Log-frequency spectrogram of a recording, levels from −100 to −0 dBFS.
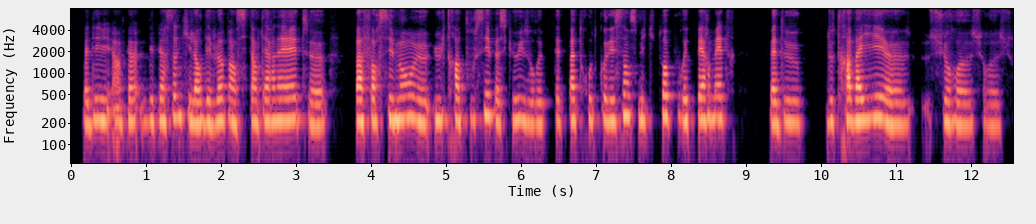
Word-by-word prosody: bah, 195 - -1
des 220 +1 0
un - - -3
p 210 +1 -1
des 210 +1 -4
personnes 215 +3 0
qui 240 - -5
leur 200 -1 +5
développent 210 +2 +1
un 210 -2 +3
site 205 +2 -10
internet? 215 +2 +1
Heu, 185 0 -1 0.4
pas 215 0 +8
forcément, 220 +2 +1
heu, 205 -3 0
ultra 220 0 +1
poussé, 225 +3 -3
parce 205 -4 -4
qu'eux 215 +2 -2
ils 215 -2 -2
auraient, 195 0 -4
peut-être, 195 +1 -11
pas 215 - +4
trop 220 +1 -7
de - - -22
connaissances 230 +3 0
mais 215 -1 -1
qui, 220 +1 -24
toi, 245 -1 +3
pourrait 230 -4 0
te 210 - -24
permettre, 230 +1 +1 0.5
bah, 200 - +6
de 205 0 -4 0.3
de 210 - -3
travailler, 220 +2 +4
heu, 195 0 -1 0.2
s - - -23
sur, 200 -1 -3
heu 190 0 -2
sur, 195 0 -15
heu, 185 0 -7
s 185 - -16
215 Hz, 210 wpm, -23 LUFS, 200-225 Hz, 0.5 s, pas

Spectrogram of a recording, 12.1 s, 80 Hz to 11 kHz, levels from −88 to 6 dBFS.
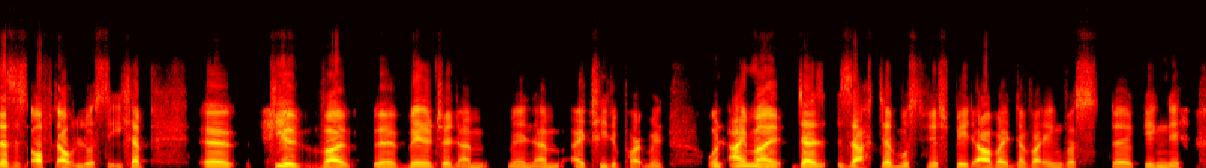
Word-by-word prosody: das 135 -1 +5
ist 130 - -11
oft - - +2
auch - - +5
lustig. 95 0 -8
Ich - - -7
habe - - +3 0.5
äh, 105 -1 +4 0.3
viel 130 -5 +4
war, 105 -2 +5 0.2
äh, 100 -2 +1
Manager 115 -2 +1
in 100 - -3
einem 95 -2 -6 0.2
in 105 -4 -7
einem 100 0 -5
IT-Department 85 0 -5 0.4
und - - -5
einmal, 120 -6 +5
da 125 -1 +5
sagt 125 +2 +1
da 120 -1 +3
mussten 120 0 -10
wir 110 - -2
spät 120 +1 -5
arbeiten, 105 -3 +3
da 100 -1 -5
war - - -1
irgendwas 100 -1 -7
äh, 100 -1 -2
ging 110 -1 -5
nicht. 95 -1 -7
105 Hz, 160 wpm, -26 LUFS, 100-120 Hz, 0.5 s, das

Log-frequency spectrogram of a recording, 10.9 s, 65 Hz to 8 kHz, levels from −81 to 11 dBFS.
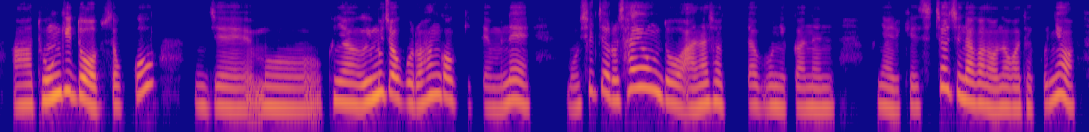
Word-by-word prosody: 아 185 +1 -1
동기도 240 -1 +7
없었고 180 - -1 0.4
인제 170 -2 -5
뭐 165 -2 -4
그냥 195 -5 0
의무적으로 225 -5 +4
한 250 +5 +2
거기 220 -7 -2
때문에 180 +3 -3 0.3
뭐 165 +1 -11
실제로 260 0 -2
사용도 290 - +2
안 165 +2 -1
하셨다 185 -2 -4
보니까는 165 -1 -6 0.3
그냥 175 -4 -7
이렇게 160 +2 -9
스쳐 325 - -2
지나간 205 - +1
언어가 165 +1 -2
됐군요. 185 +6 -1
185 Hz, 295 characters per minute, -25 LUFS, 170-235 Hz, 0.4 s, 동기도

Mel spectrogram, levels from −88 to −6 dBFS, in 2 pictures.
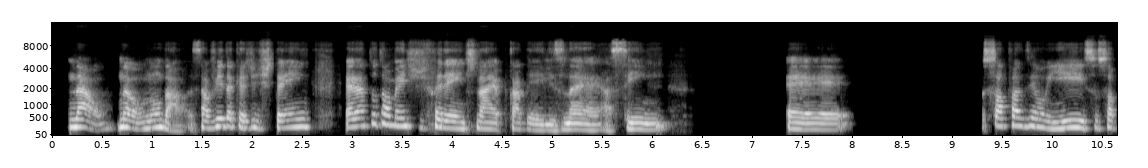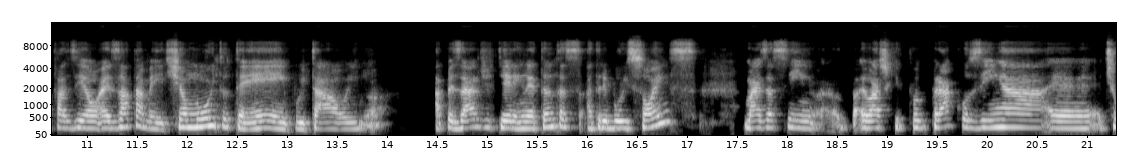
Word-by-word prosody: Não, 205 -6 +2
não, 200 -6 +2
não 200 +4 +1
dá. 180 - -1
Essa 195 - -1
vida 230 +3 +1
que 220 - -3
a - - +2
gente 190 -2 -3
tem, 210 +3 0 0.3
era 230 +3 +3
totalmente 260 -6 0
diferente 185 -4 0
na 170 -2 +3
época 160 - -2
deles, 140 -4 -3
né, 155 -3 +1
assim. 165 -3 0 1.2
Eh. 160 - 0 1.3
Só 235 -3 +1
faziam 235 -4 0
isso, 190 +2 +1
só 195 +2 +1
faziam 190 -1 0
exatamente, 185 -3 0
ah, 210 - +4
muito 225 +1 +3
tempo 175 -2 +1
e 160 - -2
tal, 165 0 0 0.9
apesar 195 +2 +1
de 210 -1 -9
terem, 190 -3 +2
né, 180 -1 +3
tantas 215 +3 -1
atribuições, 195 - +1 0.5
mas 195 0 +1
assim, 200 -2 -3 0.5
eu 190 - +4
acho 195 0 +1
que 215 - -5
p 205 -1 -3
pra 210 +3 +2
cozinha 205 0 +1
tinha, 185 +1 +1
195 Hz, 125 wpm, -23 LUFS, 180-215 Hz, 1.3 s, ah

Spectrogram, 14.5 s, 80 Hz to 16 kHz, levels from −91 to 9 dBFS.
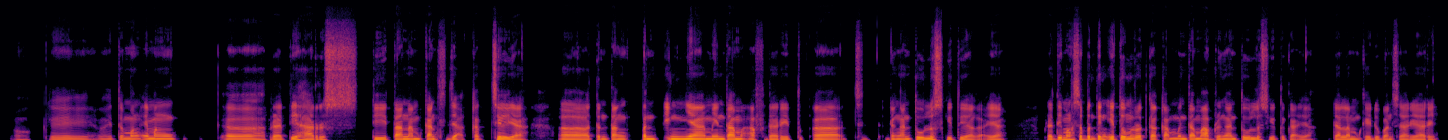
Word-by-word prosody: Oke. 145 -4 -8
Oh 130 - -10
itu 135 +3 -8
mang 150 0 -2
memang, 145 -1 +1 0.6
eee, 135 -3 0
berarti 130 +6 +1
harus 125 -1 -2
ditanamkan 125 0 +2
sejak 130 0 -4
kecil 135 +3 +1
ya, 110 -4 +2 0.3
eee, 115 -2 +2
tentang 120 -1 -1 0.2
pentingnya 130 0 +5
minta 130 0 +5
maaf 125 -1 -3
dari 120 -1 -1
t - - -16
eee, 125 -2 +2
set 120 - -15 0.2
dengan 125 -1 -1
tulus 140 -1 +3
gitu 130 +1 -2
ya 115 - 0
Kak, - - -9
ya. 110 0 -2 0.4
Berarti 135 +7 0
emang 185 - +1
sepenting 175 0 +2
itu 175 -1 +4
menurut 145 -3 +3
Kakak, 135 0 -1
minta 135 -2 +1
maaf 130 -2 +3
dengan 125 0 0
tulus 130 -1 -1
gitu 120 -1 -7
Kak, 115 -1 -6
ya, 105 -1 -9 0.2
dalam 115 0 0
kehidupan 115 -3 -4
sehari-hari? 110 -2 -3
125 Hz, 180 wpm, -24 LUFS, 120-135 Hz, 0.6 s, pentingnya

